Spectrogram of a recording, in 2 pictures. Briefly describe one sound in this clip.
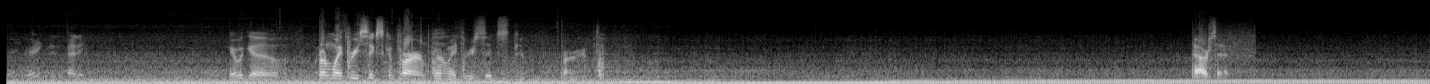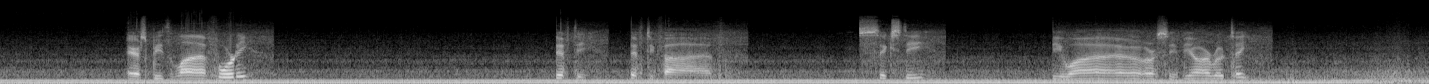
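A small plane's propeller engine drones loudly and rises in pitch as it speeds up.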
